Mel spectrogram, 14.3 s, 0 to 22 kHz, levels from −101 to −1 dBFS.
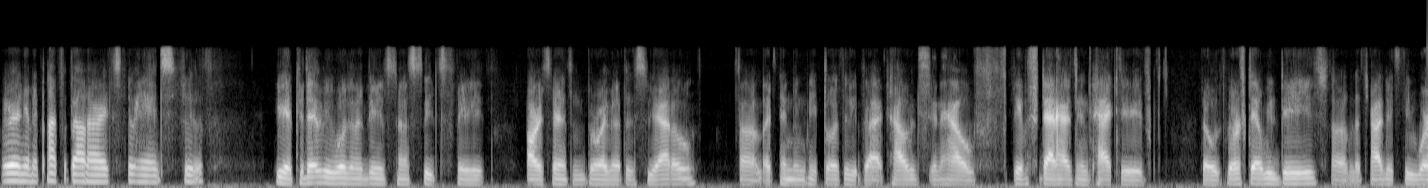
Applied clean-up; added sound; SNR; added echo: neural diffusion model UNIVERSE++.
